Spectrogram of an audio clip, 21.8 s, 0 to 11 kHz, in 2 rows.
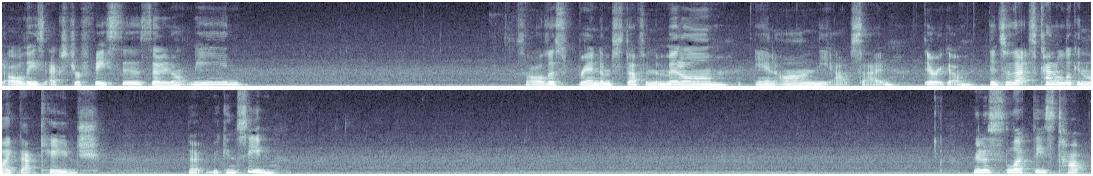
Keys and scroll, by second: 0.0 BackSpace, 2.7 BackSpace.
